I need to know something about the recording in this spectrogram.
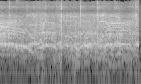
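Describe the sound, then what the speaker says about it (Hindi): A dense crowd in a funeral procession for a fallen army colonel, many carrying the Indian tricolour, keeps up a continuous wash of clapping and chanted slogans alongside the body, loud and steady until it cuts off near the end. "लोग तालियां बजाते और नारे लगाते हुए"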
